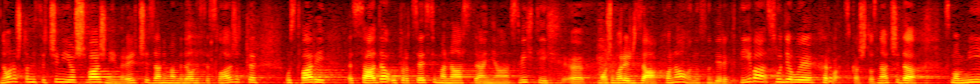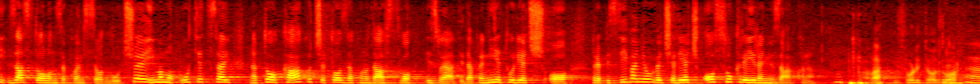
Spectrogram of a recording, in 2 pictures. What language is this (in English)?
Croatian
